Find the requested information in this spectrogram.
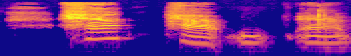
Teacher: Ha with hams from your throat.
